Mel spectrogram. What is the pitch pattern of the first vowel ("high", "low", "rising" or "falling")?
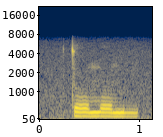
high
